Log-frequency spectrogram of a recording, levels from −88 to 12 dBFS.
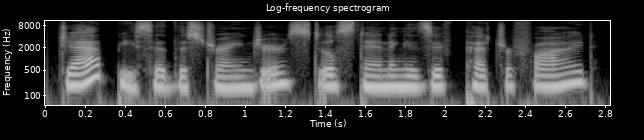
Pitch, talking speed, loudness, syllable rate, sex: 185 Hz, 190 wpm, -20 LUFS, 5.1 syllables/s, female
